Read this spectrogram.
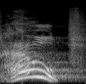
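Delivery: high, loud scream for help; cry for help. Retold or imitated. Drowning man overboard screaming loudly for help. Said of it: "En die het uitschreeuwt".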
